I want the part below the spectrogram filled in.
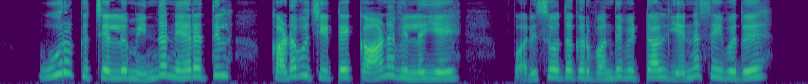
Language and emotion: Tamil, fearful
